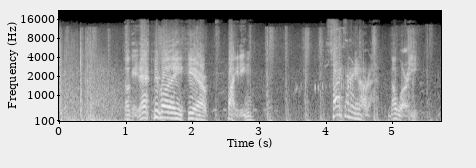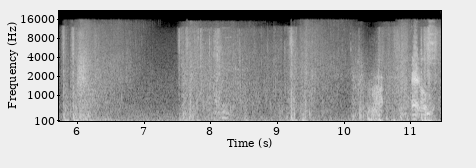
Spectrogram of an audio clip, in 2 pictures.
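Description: A person talks with animation into a close microphone.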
